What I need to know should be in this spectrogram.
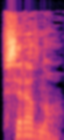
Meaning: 1. it’s all the same; it doesn’t matter 2. anyway; in any case
- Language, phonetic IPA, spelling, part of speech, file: Russian, [ˌfsʲɵ rɐvˈno], всё равно, adverb, Ru-всё равно.ogg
